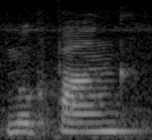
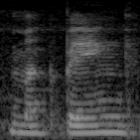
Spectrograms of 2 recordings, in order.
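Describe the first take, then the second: First: Mukbang said as MOOK-bahng, open final vowel; alternative pronunciation. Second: Mukbang said as MUK-bing, closer final vowel; alternative pronunciation. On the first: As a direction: say mukbang with an "ah" in the second syllable. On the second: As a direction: say mukbang with an "ing"-like second syllable. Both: Shown as a demonstration. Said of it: "I don't know what to call it".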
